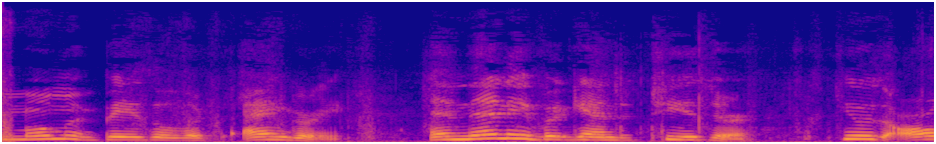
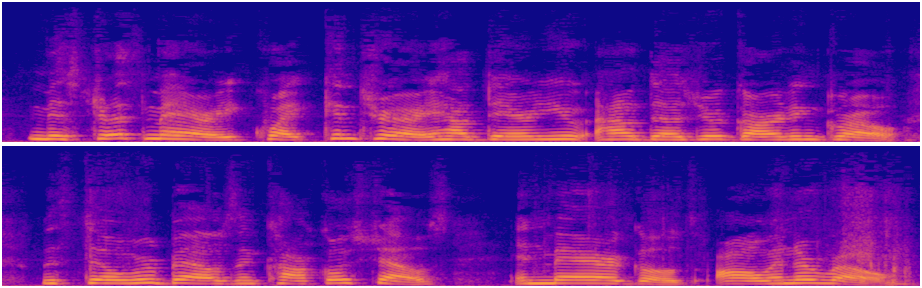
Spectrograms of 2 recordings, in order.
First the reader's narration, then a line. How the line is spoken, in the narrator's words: sang it until the other children heard and laughed too, and the more they sang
